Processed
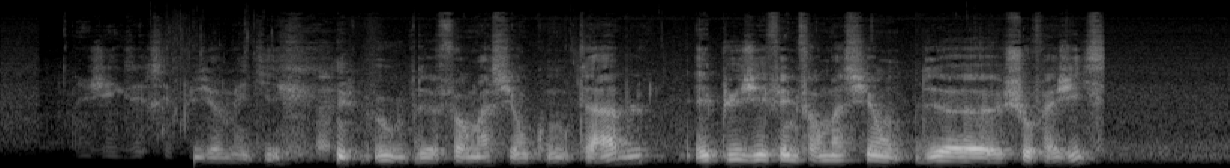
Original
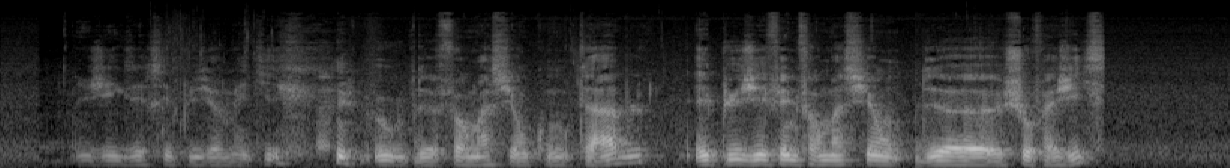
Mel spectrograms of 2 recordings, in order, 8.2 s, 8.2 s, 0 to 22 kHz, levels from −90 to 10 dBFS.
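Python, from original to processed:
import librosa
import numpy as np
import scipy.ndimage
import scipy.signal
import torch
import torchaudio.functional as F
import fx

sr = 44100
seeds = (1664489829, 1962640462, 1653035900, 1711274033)

y = fx.highpass(x, sr, hz=fx.steps((0.0, 810.0), (1.29, 240.0)), slope=24)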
